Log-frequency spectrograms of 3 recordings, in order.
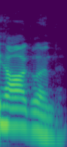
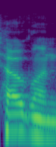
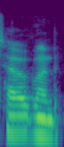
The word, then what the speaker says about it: Hoagland: Toronto excellent and hogland how are you doing hey I'm going good man it's Hoagland though I'm just gonna be straight it's pronounced hogland did I just do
